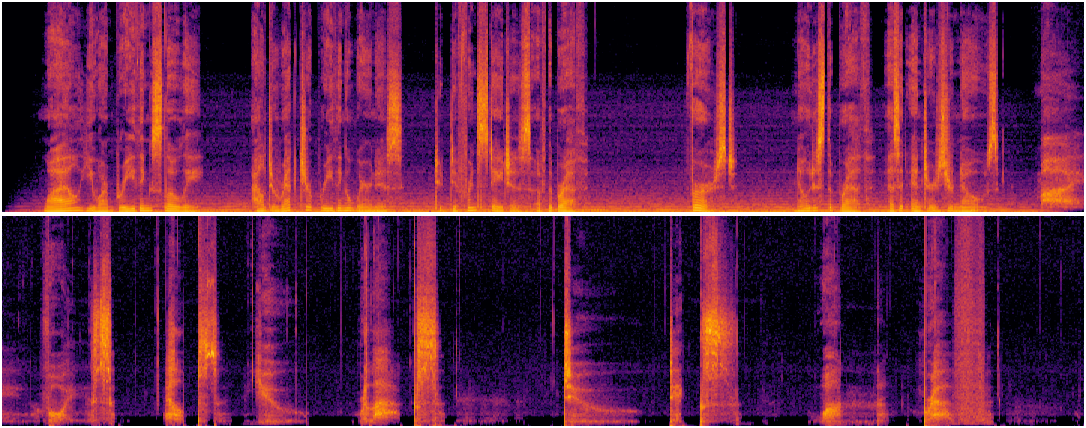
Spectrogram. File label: english american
